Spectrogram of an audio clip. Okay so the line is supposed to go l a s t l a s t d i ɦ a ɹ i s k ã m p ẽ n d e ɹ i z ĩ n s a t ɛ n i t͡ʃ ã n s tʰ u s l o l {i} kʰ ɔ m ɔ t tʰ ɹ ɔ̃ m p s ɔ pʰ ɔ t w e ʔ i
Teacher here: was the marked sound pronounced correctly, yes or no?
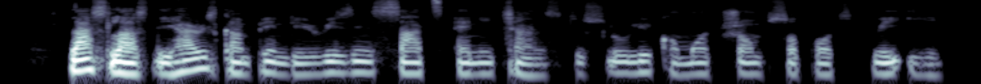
yes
